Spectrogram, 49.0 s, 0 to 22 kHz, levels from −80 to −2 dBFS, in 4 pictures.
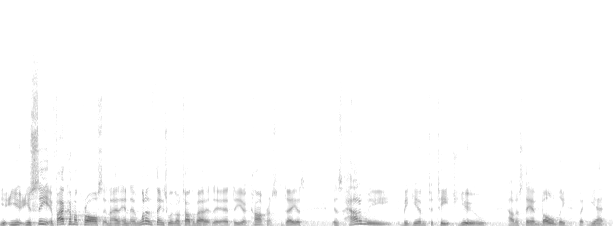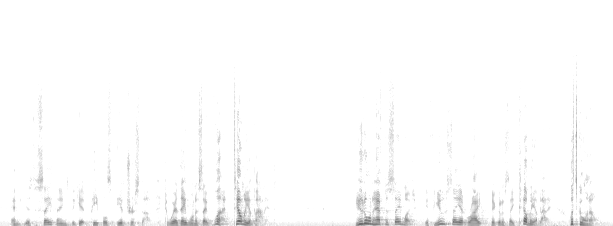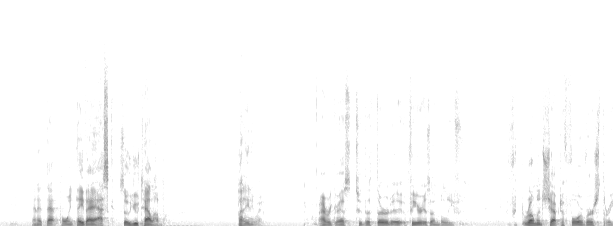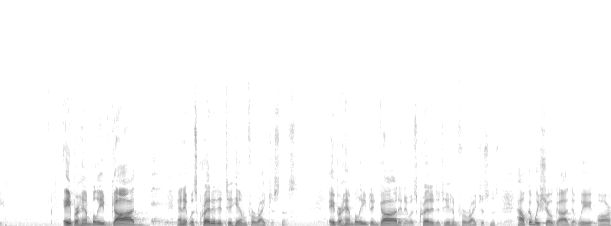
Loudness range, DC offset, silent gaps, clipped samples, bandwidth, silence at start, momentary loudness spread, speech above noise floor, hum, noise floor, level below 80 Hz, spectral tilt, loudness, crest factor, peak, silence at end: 11 LU; under 0.1%; none; under 0.1%; 19.5 kHz; 0 s; 19 LU; 29 dB; none; -73 dBFS; -78 dBFS; -5.5 dB/octave; -44 LUFS; 24 dB; -20 dBFS; 0 s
